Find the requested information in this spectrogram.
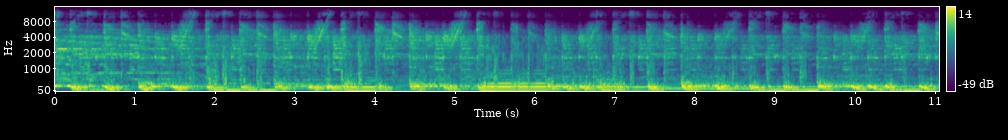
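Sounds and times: dub music with deep bass: 0.0s - 11.0s.

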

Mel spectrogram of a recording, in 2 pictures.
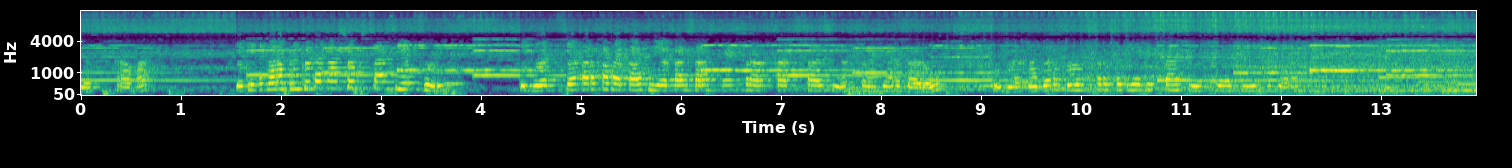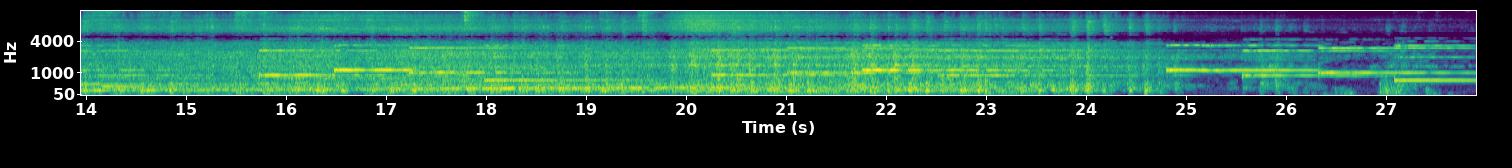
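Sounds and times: electric train rumbling past: 0.0s - 27.9s.

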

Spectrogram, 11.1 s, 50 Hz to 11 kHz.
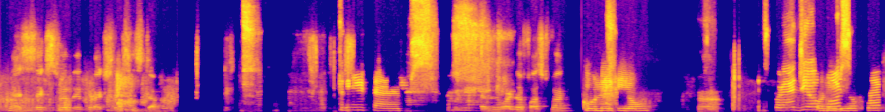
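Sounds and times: broken voice over video call: 0.0s - 11.0s.

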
